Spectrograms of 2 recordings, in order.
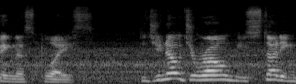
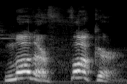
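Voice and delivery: drawn-out loud curse; slow loud curse; 2 semitones higher, 9 dB louder than usual. Acted. Thug cursing the intruder who just dropped in, slow and loud. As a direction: spit it out slowly and loudly. Thug confronting sudden arrival.

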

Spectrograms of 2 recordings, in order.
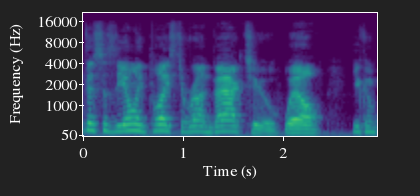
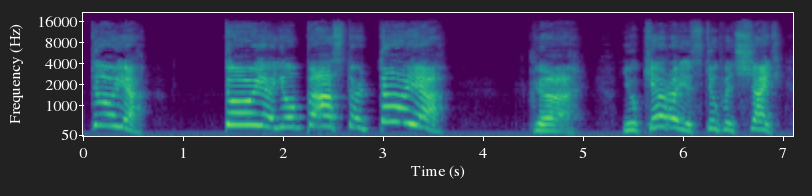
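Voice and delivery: high, loud raging accusation; furious grief; 9 semitones higher, 7 dB louder than usual. Acted. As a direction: scream out rage and grief. Grieving man berates killer.

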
